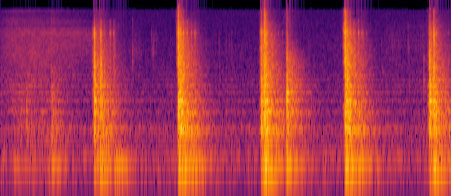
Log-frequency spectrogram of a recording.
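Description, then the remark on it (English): Six sharp, hollow knocks rap on a door in an uneven rhythm, two landing close together midway, each a loud thud with no voices alongside. “I think someone knocked, Judson.”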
